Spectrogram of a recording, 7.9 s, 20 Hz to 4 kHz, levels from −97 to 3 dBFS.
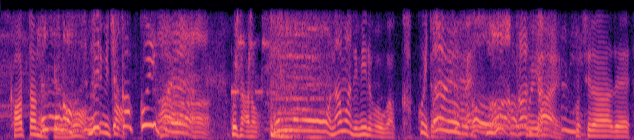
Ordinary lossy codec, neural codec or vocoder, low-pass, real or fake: none; codec, 44.1 kHz, 7.8 kbps, DAC; 3.6 kHz; fake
